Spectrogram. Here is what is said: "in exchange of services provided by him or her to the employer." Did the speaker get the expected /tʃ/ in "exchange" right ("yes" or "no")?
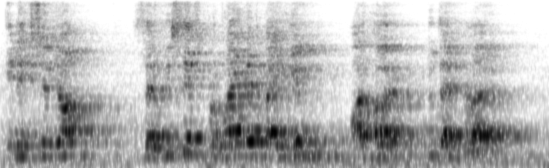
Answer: no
